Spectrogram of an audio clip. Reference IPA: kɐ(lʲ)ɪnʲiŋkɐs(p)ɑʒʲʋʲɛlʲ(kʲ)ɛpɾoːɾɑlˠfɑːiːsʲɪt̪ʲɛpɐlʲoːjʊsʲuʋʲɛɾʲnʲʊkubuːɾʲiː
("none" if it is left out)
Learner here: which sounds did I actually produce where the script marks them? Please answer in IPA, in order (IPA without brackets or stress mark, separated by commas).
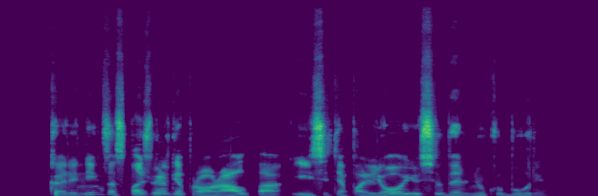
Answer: ɾʲ, p, ɡʲ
